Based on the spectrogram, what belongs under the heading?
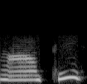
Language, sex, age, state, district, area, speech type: Marathi, female, 45-60, Maharashtra, Washim, rural, conversation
